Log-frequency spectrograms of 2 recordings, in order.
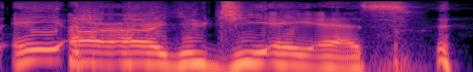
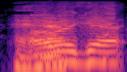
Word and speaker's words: Arrugas: It's spelled A R R U G A S. – Arrugas.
